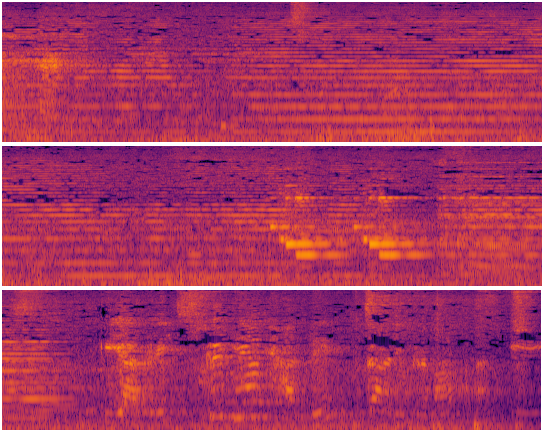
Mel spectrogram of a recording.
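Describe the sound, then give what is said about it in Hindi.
A superfast express train arrives at platform three of a railway station, with rumbling rail noise and sustained horn-like tones. A station announcement voice is heard over the train. “यात्री कृपया ध्यान दें गाड़ी क्रमांक एक दो आठ शून्य आठ सुपरफास्ट समता एक्सप्रेस थोड़ी ही देर में प्लेटफॉर्म क्रमांक तीन पर”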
